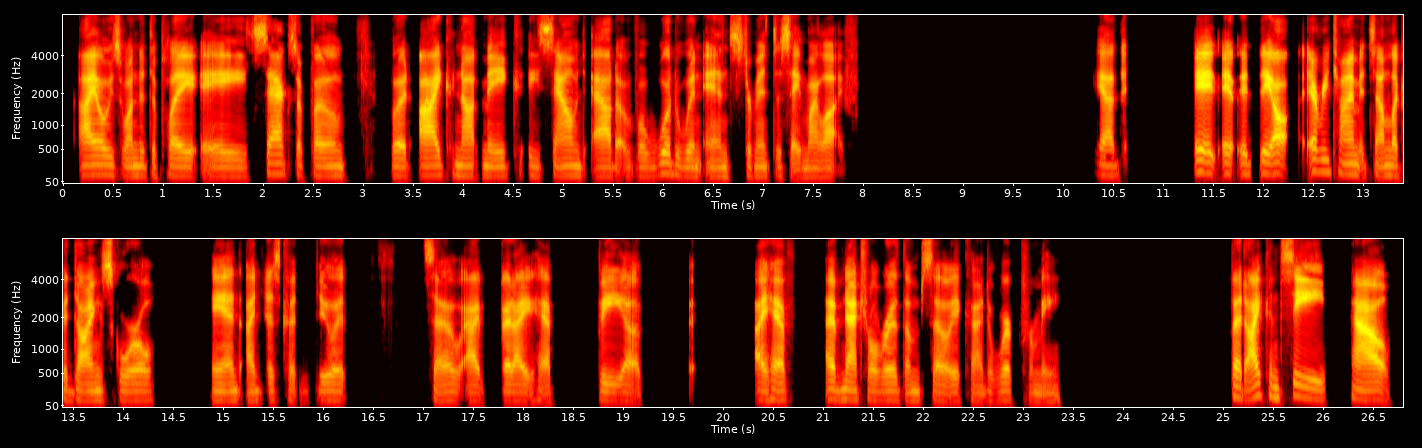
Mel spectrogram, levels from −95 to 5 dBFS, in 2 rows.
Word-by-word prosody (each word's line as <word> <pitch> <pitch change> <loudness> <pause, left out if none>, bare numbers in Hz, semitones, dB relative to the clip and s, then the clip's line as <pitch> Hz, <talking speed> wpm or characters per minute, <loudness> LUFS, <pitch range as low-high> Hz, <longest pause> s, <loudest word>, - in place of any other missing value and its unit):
I 130 0 +6
always 130 -2 -3
wanted 120 0 -7
to - - -10
play 115 -1 +2
a 110 -1 +1
saxophone, 120 -4 -2 0.4
but 115 - -4
I 120 0 +5
could 125 - -13
not 120 0 -1
make 115 -1 -2
a 120 -2 -8
sound 120 +1 0
out 115 0 0
of - - -10
a 110 - -12
woodwind 115 -2 -8
instrument 110 +1 -3
to 115 - -9
save 100 -2 +1
my 110 0 -4
life. 110 +1 -4 2.4
Yea, - - +2
they - - -5 0.9
It - - -14
it - - +6
it - - 0
they - - +8
all - - +5 0.2
every 170 -1 +2
time 140 -3 +2
it - - -9
sound 110 +1 -1
like 120 - -1
a 115 - -4
dying 115 +1 -1
squirrel, 110 -1 -3 0.6
and 115 0 +2
I 110 0 0
just 115 0 -6
couldn't 105 0 -11
do 115 0 -7
it, 110 - -6 0.8
so 105 +1 -4
I 105 0 0 0.2
but 110 0 +2
I 105 0 +2
have - - -3 0.4
be, 110 -1 0
uh - - -4 1.1
I - - +4
have - - +1 0.3
I 130 - +2
have 125 -2 +3
natural 120 -3 +3
rhythm, 110 -1 -6
so 105 0 -3
it 105 - -4
kinda 100 +2 -8
worked 115 +2 -8
for 100 - -18
me. 100 -1 -11 1.7
But - - +2
I - - +6
can 155 -5 -14
see 135 -8 +5 0.3
how 120 +1 +6
115 Hz, 150 wpm, -23 LUFS, 110-120 Hz, 2.4 s, they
